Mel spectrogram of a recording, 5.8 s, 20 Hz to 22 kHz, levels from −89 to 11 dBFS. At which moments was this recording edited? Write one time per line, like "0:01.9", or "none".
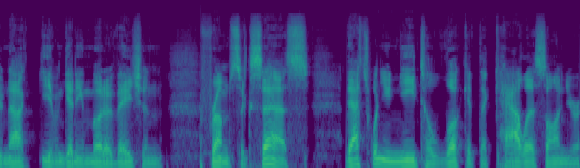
0:03.4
